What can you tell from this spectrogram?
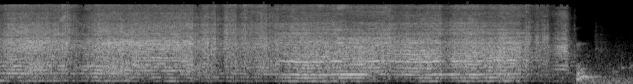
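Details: Powered oscillating saw making the anterior femoral resection during a patellofemoral joint replacement demonstrated on a sawbones model: loud, rough buzzing and grinding that stops abruptly.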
